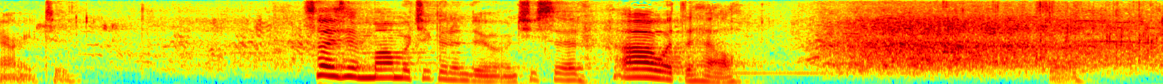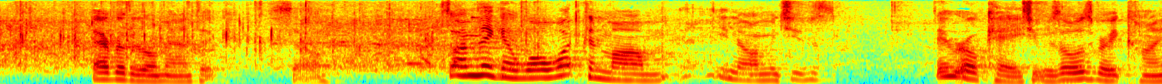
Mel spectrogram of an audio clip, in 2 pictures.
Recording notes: Newport Folk Festival 2009.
